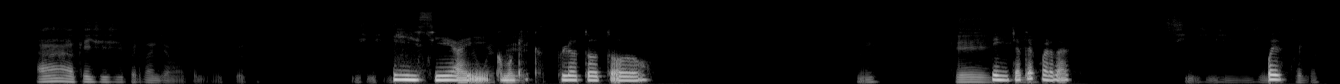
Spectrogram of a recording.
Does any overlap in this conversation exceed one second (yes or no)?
yes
